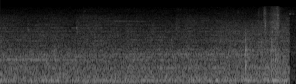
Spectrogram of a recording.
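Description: Steady low rumble and hiss of background noise inside a car cabin, with a faint click near the end.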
